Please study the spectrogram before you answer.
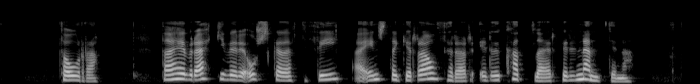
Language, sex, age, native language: Icelandic, female, 40-49, Icelandic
